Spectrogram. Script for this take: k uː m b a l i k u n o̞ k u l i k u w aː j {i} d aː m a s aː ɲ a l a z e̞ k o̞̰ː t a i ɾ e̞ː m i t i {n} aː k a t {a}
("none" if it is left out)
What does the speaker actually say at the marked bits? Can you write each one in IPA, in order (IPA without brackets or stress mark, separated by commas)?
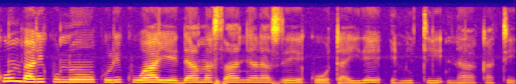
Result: e, n, i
